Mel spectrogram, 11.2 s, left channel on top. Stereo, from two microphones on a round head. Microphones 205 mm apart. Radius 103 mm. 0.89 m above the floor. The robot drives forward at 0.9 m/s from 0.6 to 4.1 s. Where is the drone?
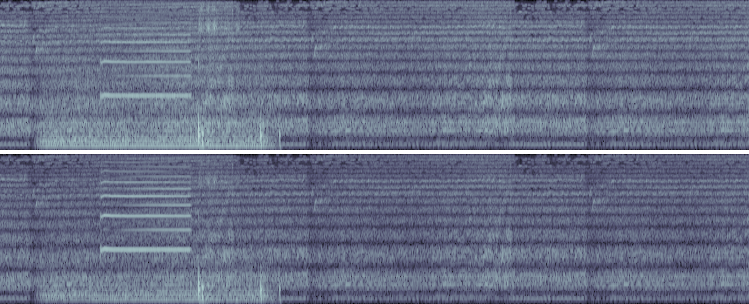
15° left (ahead or behind).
